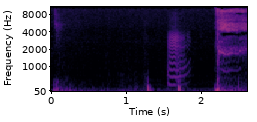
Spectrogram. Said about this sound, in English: I got a fart coming.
